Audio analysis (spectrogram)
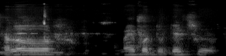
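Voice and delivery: ordinary delivery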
